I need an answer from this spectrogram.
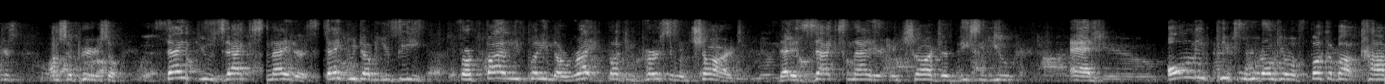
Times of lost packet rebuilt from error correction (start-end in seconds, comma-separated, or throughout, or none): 6.70-6.74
